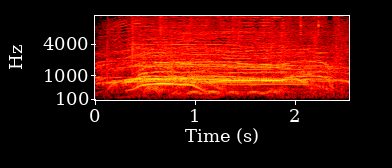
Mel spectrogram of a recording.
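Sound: audience applause and cheering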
